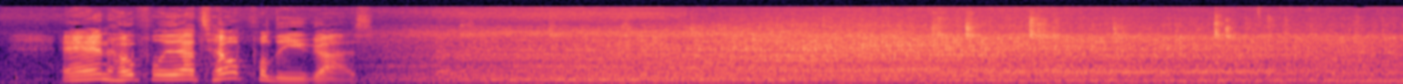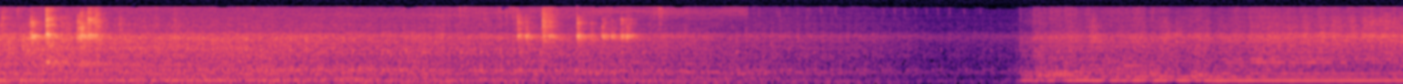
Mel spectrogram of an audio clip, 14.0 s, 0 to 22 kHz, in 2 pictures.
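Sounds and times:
tractor diesel engine running: 1.8s - 11.7s.

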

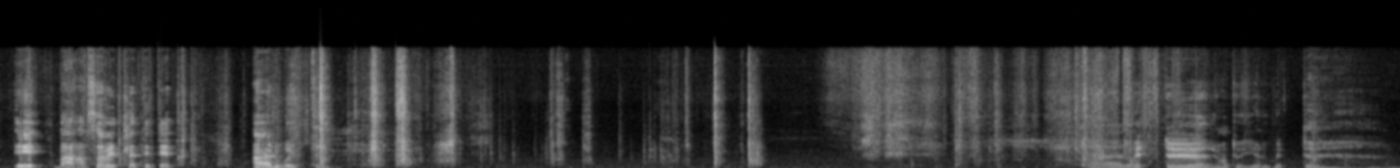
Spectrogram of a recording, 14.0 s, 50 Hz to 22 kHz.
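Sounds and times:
plastic clicks and crackles: 3.1s - 7.6s.

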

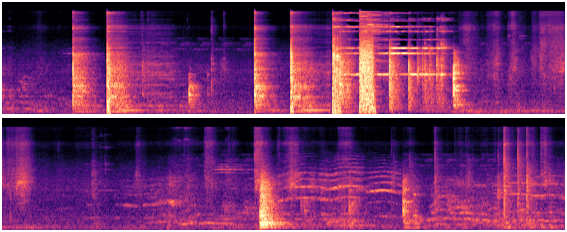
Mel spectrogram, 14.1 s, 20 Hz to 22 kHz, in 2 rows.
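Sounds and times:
hammer striking steel chisel: 0.9s - 1.8s.

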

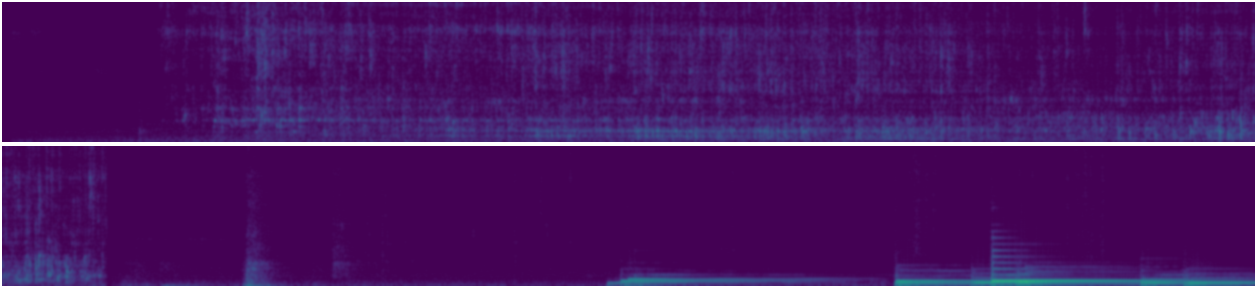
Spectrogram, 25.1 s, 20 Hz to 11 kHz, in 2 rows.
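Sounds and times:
water pouring into metal pot: 1.5s - 13.6s.

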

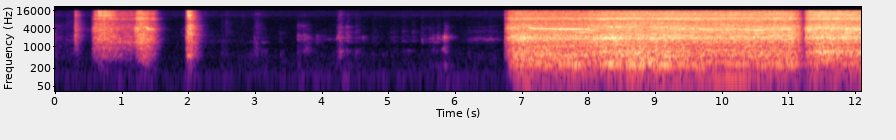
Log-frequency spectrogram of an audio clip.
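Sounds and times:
cordless drill cutting through steel: 0.6s - 1.6s, 6.8s - 12.0s.

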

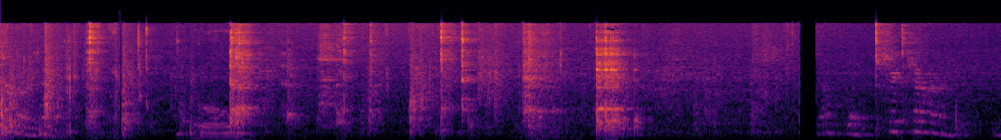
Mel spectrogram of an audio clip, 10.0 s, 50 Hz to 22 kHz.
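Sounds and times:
utensils scraping cookware: 2.4s - 6.6s.

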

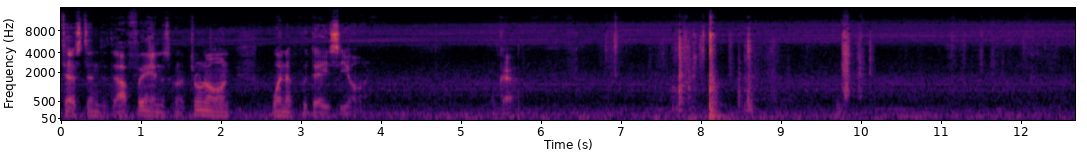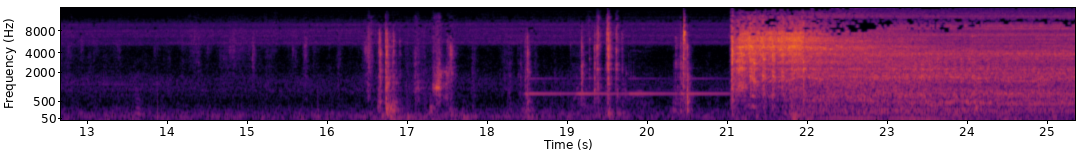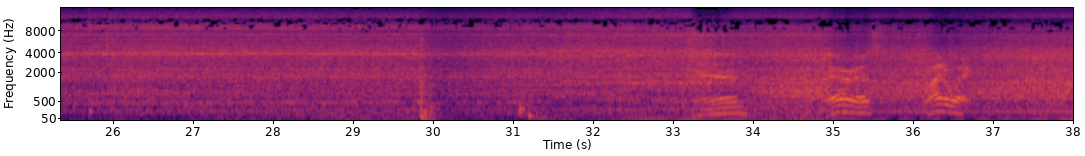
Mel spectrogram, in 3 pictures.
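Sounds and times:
short steady tone: 18.5s - 21.1s, 25.6s - 27.0s
car engine running: 20.6s - 38.0s
knocks: 29.8s - 30.2s, 31.0s - 31.5s.

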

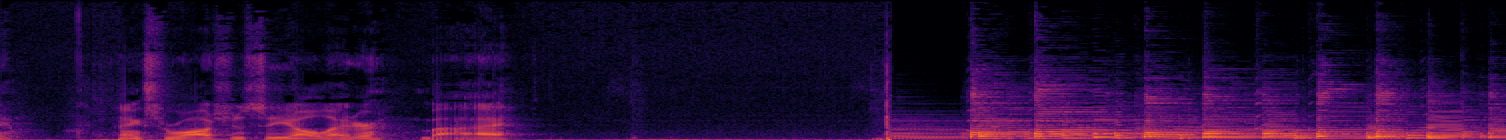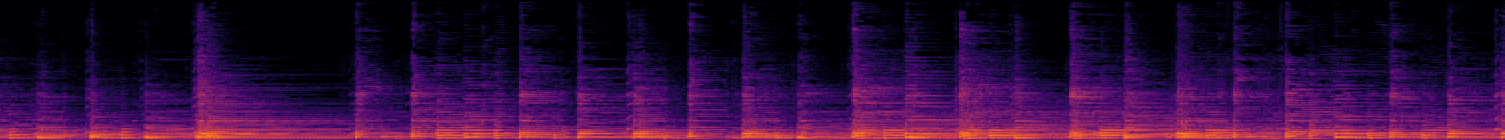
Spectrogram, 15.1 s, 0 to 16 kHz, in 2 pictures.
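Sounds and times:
banjo picking: 4.5s - 15.0s.

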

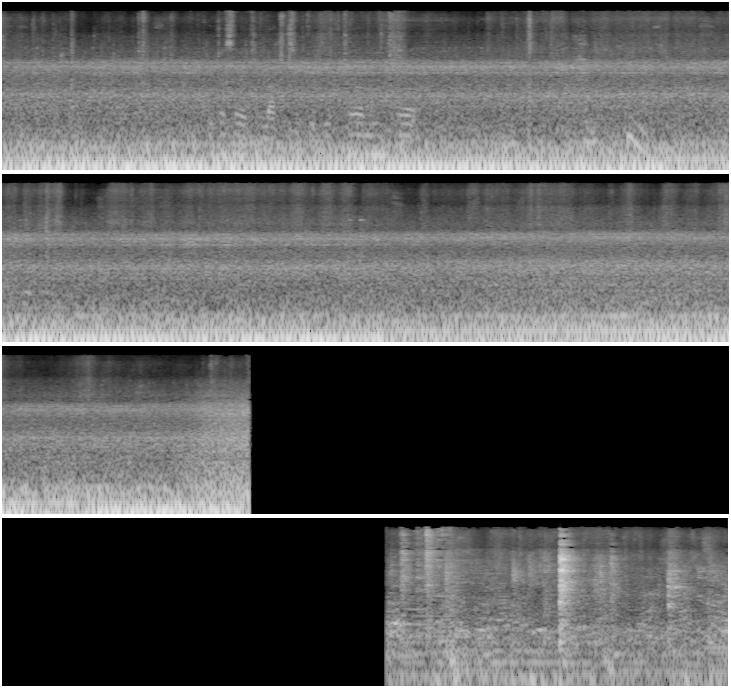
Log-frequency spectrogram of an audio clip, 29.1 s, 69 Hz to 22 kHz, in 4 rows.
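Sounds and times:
train rumbling from inside carriage: 0.0s - 17.0s.

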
